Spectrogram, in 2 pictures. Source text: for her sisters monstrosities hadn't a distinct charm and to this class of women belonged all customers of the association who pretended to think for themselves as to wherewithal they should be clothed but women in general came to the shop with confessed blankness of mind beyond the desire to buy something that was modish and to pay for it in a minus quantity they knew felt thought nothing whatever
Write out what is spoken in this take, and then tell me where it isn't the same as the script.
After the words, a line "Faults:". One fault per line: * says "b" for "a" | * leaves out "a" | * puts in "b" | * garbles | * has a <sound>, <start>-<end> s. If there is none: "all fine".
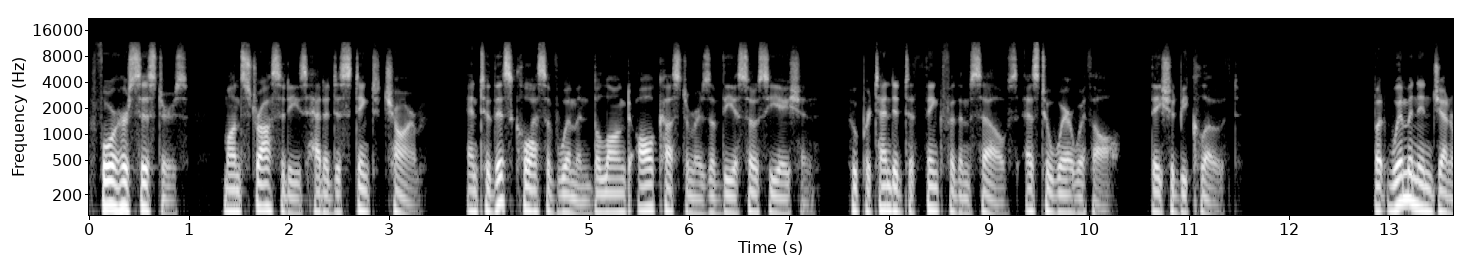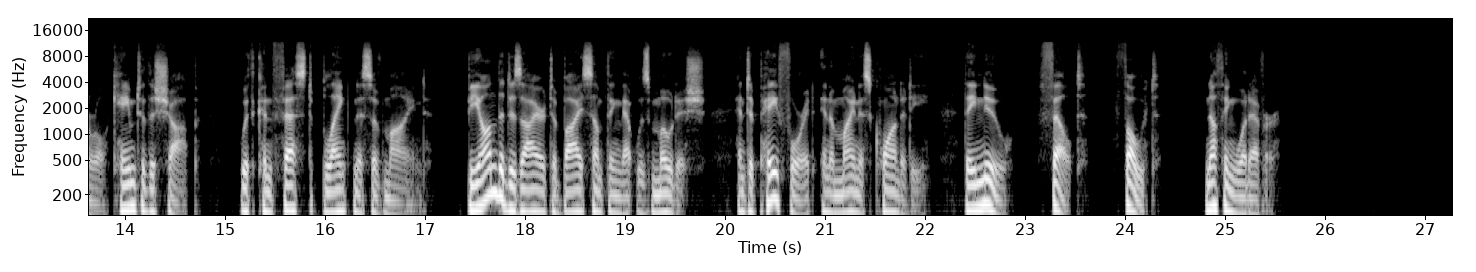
for her sisters monstrosities had a distinct charm and to this class of women belonged all customers of the association who pretended to think for themselves as to wherewithal they should be clothed but women in general came to the shop with confessed blankness of mind beyond the desire to buy something that was modish and to pay for it in a minus quantity they knew felt thought nothing whatever
Faults:
* says "had" for "hadn't"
